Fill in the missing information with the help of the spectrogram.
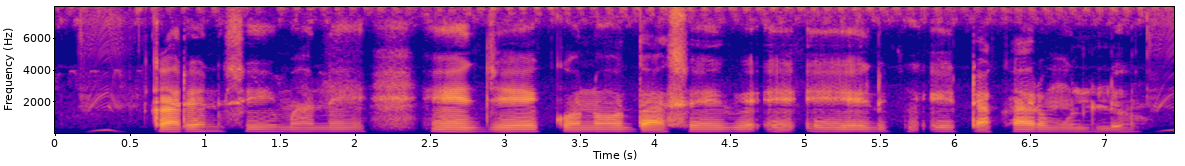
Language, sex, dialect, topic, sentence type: Bengali, male, Western, banking, statement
